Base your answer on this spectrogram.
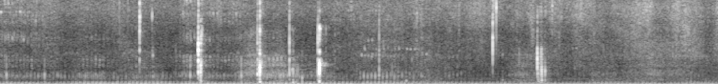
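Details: Sphynx cat giving a steady low purr during cuddles before falling asleep, an even rumbling drone under several sharp kiss-like smacks and clicks in the middle part.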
